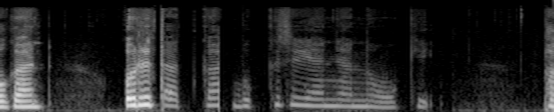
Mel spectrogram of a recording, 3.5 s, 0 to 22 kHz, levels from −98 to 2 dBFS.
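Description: A short speech clip with three faults in its middle section. From 1.02 s to 2.83 s the speech drops by about 23 dB, with the centred voice nearly gone. What remains is only the faint difference between the two channels. The likely cause is one channel inverted: with one side's polarity reversed, the content common to both channels cancels when the stereo pair is summed to mono.

Within that stretch, a skip ahead occurs at 1.37 to 1.39 s. Around 0.7 s of audio is missing, and playback jumps forward with no gap and nothing filled in. The sound before and after the jump is spliced almost directly. This fits the receiver discarding queued audio to cut its delay by roughly that amount.

From 1.95 s to 2.25 s there is a jitter buffer speed-up. The speech runs at about 111% of normal speed but keeps its pitch, so it sounds briefly hurried. The receiver removed some 40 ms in total by cutting out short pitch-period-sized pieces one after another. 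This pulls the backed-up buffer down toward its target depth.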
